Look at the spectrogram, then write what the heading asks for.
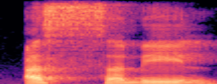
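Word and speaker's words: السبيل: जिससे लफ्ज शुरू हो रहा है सबील, सबील पर अलिफ लाम दाखिल होगा तो लाम को नहीं पढ़ा जाएगा, अस-सबील।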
